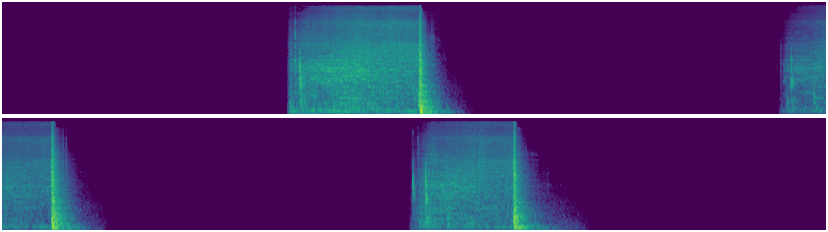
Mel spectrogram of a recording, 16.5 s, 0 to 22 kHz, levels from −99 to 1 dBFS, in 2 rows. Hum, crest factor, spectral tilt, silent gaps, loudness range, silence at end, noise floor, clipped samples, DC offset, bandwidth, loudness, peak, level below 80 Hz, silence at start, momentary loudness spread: none; 34 dB; -3.5 dB/octave; 4.70-7.77 s, 9.30-12.32 s; 14 LU; 2.9 s; -63 dBFS; under 0.1%; under 0.1%; 19.5 kHz; -26 LUFS; 0 dBFS; -44 dBFS; 2.85 s; 18 LU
